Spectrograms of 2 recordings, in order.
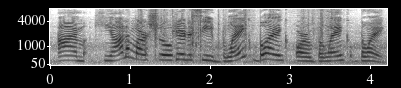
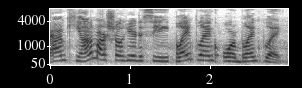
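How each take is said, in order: First: The sentence is said slowly and deliberately. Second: The sentence is said at a normal pace.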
